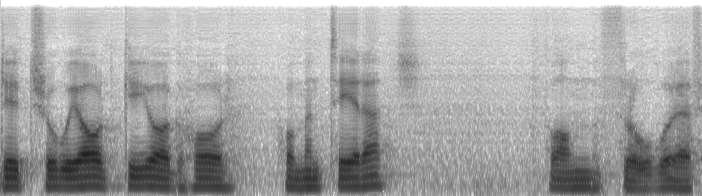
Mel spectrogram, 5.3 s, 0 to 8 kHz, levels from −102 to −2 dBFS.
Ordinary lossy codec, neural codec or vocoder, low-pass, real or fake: none; codec, 16 kHz, 0.2 kbps, FocalCodec; 7.2 kHz; fake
